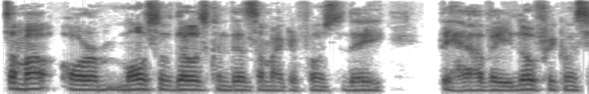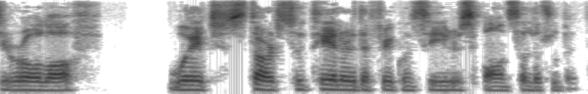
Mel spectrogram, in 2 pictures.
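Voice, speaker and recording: A man with a hoarse, gravelly voice, worn out from talking, walks through a technical topic in a webinar. He pauses often on "uh" and keeps a mid-pitched, steady delivery. The sound is dry and a bit dull. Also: no room sound. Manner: hesitant, many "uh" fillers. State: hoarse, has lost his voice. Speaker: webinar presenter. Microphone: studio condenser microphone.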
